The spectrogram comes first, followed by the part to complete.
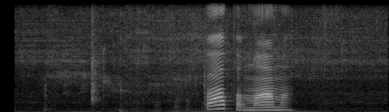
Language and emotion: Russian, sad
